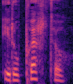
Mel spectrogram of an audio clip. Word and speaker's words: aeropuerto: Voy al aeropuerto. Yeah, almost right. That aeropuerto, you pronounce the A and the E.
